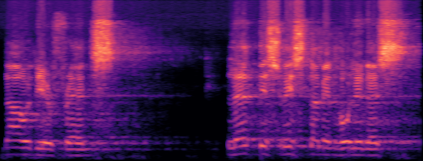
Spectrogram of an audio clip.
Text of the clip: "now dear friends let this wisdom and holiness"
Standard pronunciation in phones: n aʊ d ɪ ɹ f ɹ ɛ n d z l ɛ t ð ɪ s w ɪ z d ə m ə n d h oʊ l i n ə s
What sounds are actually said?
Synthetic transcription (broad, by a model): n aʊ d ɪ ɹ f ɹ ɛ n d s l ɛ t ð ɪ s w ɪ s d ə m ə n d h oʊ l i n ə s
